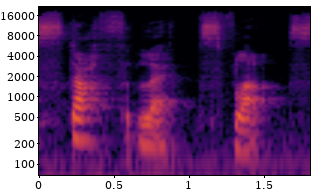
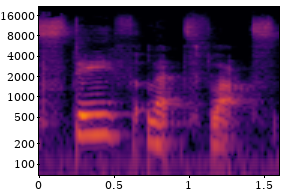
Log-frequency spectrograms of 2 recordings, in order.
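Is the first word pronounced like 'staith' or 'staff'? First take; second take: staff; staith. First: The first word sounds like 'staff'. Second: The first word sounds like 'staith'. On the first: The speaker calls it right. "but it's" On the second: The speaker calls it wrong. "I always want to call it"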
